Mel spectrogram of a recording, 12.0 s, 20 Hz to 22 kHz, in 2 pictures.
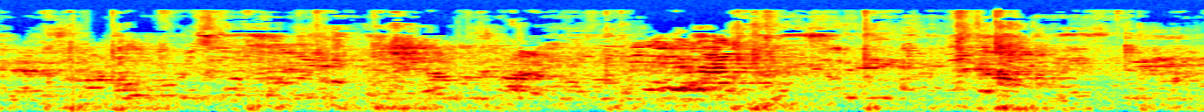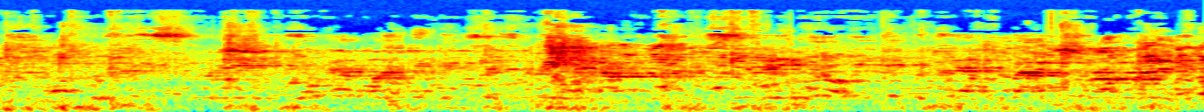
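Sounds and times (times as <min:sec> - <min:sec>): young players chattering: 0:00.0 - 0:12.0.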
